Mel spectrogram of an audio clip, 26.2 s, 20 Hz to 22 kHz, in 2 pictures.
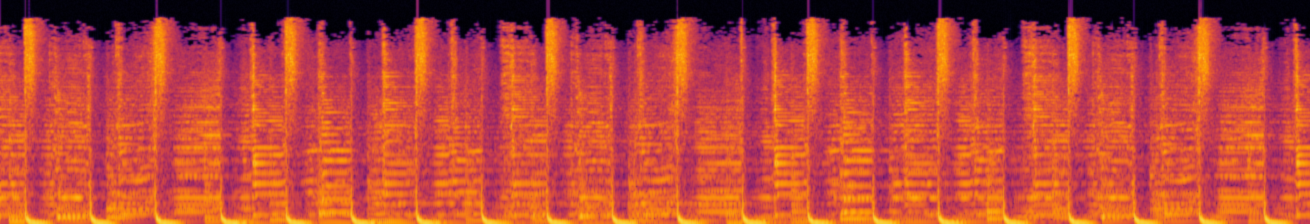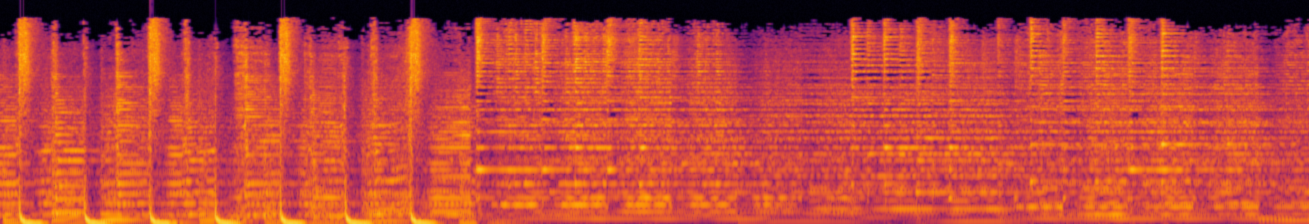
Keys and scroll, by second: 4.0 ctrl+d.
